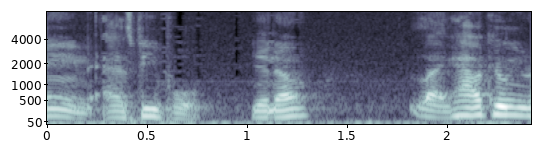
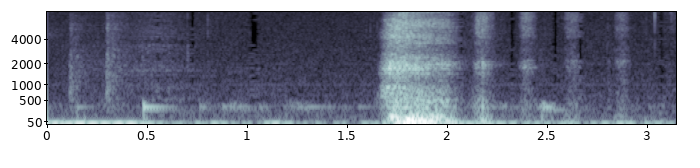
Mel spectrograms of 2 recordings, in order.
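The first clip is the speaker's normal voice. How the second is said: laughing; 3 dB louder than usual. Real, not acted. Long laugh at own story.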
